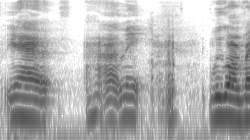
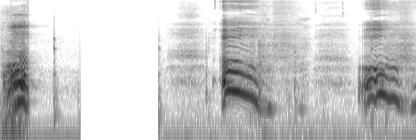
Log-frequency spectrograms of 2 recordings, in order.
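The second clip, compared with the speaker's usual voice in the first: much higher, louder startled oh; surprised oh; 11 semitones higher, 7 dB louder, slower than usual. Real, not acted. Cohost reacting to the rant, startled high oh. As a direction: gasp out an oh.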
